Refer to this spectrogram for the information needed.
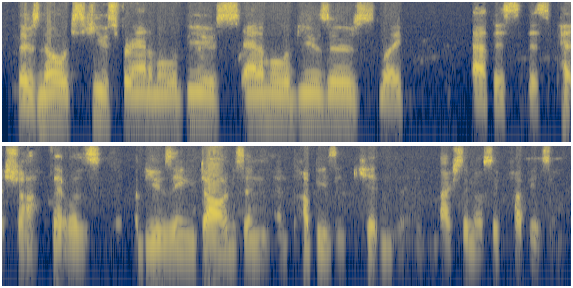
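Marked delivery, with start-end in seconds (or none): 0.2-3.8 all-out scream, high-pitched, at top of lungs. Retelling what was screamed at a pet shop: imitating screaming at the top of lungs. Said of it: "I was screaming at the top of my lungs".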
